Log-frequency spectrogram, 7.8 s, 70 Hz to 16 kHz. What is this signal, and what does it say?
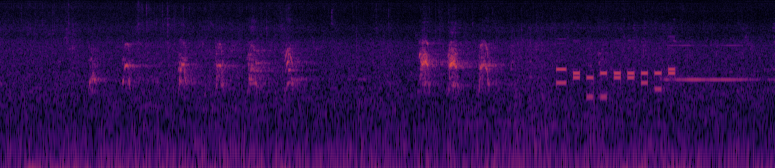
Multi-frequency trunk signalling (R1, as on North American trunks), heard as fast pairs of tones, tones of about 70 ms, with street noise. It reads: KP 0470098 ST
